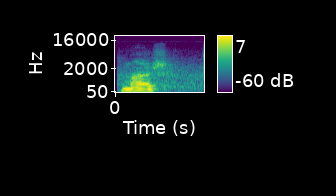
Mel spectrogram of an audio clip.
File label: Homshetsi mother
